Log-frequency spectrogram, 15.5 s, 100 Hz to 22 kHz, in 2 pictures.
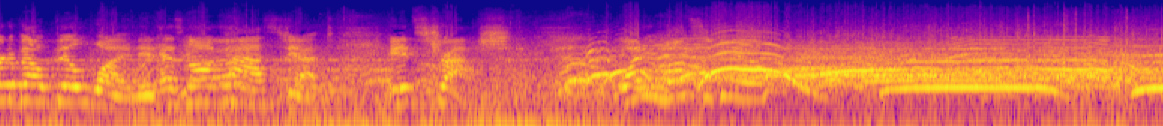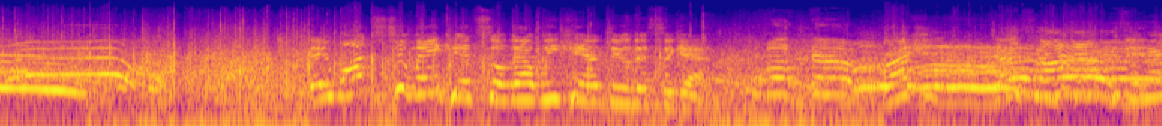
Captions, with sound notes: about Bill 1, it has not passed yet, it's trash. [Applause] They want to make it so that we can't do this again.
